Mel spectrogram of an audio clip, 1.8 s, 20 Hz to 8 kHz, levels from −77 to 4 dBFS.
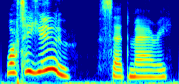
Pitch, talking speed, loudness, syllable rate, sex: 270 Hz, 170 wpm, -14 LUFS, 5.1 syllables/s, female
